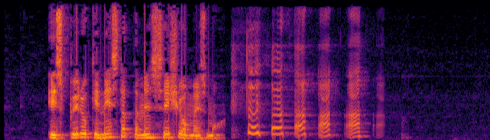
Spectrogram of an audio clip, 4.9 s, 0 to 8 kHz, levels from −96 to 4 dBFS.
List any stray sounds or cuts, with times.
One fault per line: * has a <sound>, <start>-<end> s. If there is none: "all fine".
* has a laugh, 2.3-3.9 s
